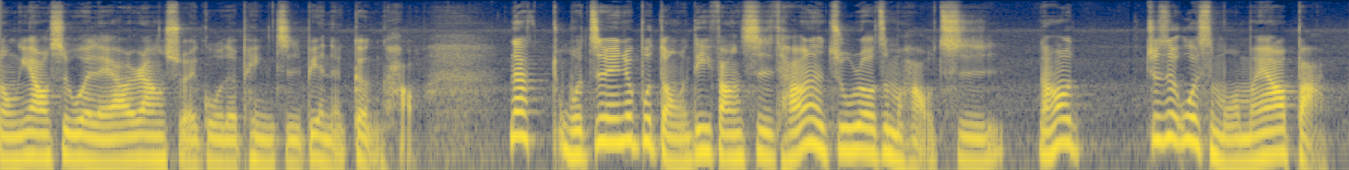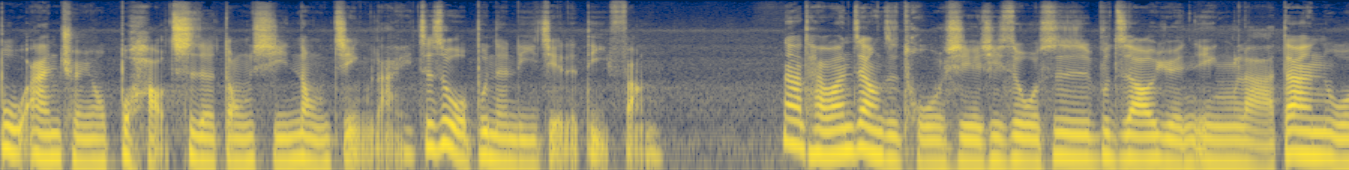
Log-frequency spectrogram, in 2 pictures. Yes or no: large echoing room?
no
